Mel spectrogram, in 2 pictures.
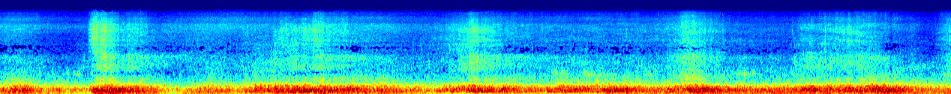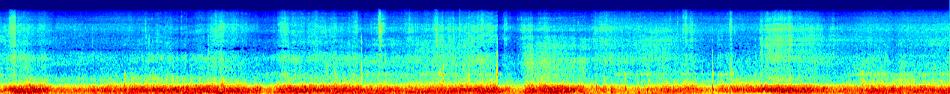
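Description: Sea surf breaking and washing up a pebble shore, with wind rumbling on the microphone; the noise swells and eases every few seconds.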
